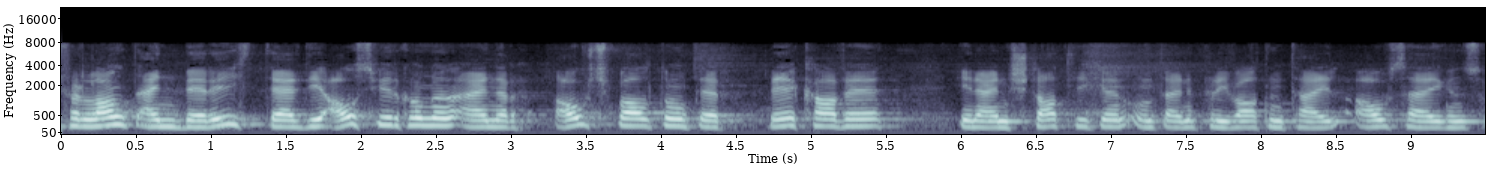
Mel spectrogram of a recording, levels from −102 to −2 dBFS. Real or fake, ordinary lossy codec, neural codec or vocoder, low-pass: real; none; none; none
